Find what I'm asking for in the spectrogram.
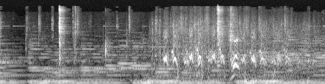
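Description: Chickens in the Horsez: Ranch Rescue video game cluck and squawk in a busy, close flurry over a steady low hum, several birds calling in quick overlapping bursts.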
